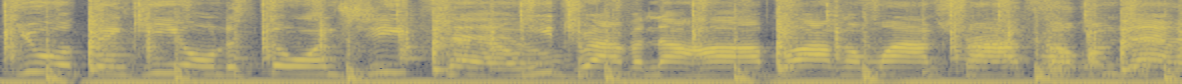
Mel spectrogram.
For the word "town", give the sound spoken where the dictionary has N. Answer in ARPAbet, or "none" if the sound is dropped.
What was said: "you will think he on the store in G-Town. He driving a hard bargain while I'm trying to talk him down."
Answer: L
